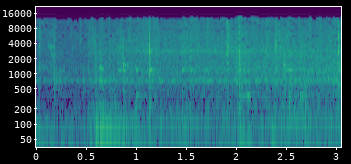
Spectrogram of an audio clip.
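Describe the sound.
Food frying in a restaurant makes a steady, bright sizzling hiss dotted with tiny crackles and pops, continuous and fairly quiet, with no voices.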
